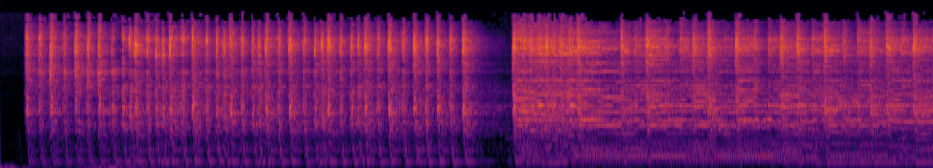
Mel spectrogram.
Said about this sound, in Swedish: Det är inte så speciellt i akkorden han drar, utan det är sättet han slår på gitarren. Alltså, vad heter det? Riffet. Nej, men alltså, när man slår med höger handen liksom. Ja, med höger hand. Exakt. Lyssna nu.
